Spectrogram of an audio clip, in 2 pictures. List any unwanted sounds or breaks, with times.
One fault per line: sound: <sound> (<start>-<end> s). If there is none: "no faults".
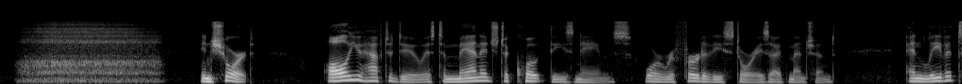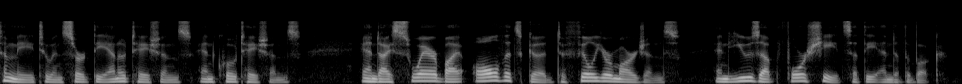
sound: breath (0.1-1.7 s)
